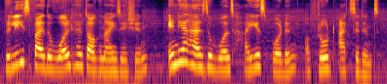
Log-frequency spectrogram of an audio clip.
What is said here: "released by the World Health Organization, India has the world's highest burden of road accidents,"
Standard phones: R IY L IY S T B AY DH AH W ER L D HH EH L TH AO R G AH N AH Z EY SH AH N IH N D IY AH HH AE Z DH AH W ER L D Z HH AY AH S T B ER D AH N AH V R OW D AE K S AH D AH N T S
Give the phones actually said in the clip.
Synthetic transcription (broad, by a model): R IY L IY S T B AY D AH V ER L D HH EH L T AO R G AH N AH Z EY SH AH N IH N D IY AH HH AE Z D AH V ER L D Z HH AY AH S T B ER D AH N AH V R OW D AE K S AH D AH N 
